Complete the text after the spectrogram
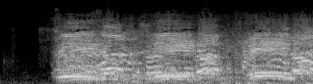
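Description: A large crowd at the Moria refugee centre chants "svoboda, svoboda" (freedom, freedom) in unison as they await the Pope, loud, with rhythmic rising and falling shouts starting abruptly and continuing steadily.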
